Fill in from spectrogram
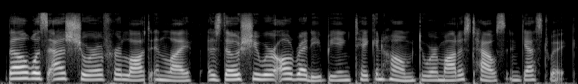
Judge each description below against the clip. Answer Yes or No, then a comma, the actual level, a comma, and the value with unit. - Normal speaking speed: No, fast, 240 wpm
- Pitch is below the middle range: No, high, 210 Hz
